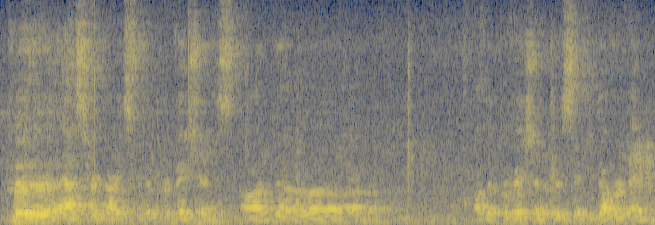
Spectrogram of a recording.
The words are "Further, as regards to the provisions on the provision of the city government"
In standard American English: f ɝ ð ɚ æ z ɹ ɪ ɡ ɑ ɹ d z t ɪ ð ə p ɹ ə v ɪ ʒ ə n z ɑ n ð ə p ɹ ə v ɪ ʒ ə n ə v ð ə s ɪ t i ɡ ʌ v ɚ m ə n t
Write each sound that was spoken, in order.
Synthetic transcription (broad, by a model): f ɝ ð ɚ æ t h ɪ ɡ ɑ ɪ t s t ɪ ð ə p ɹ ə v ɪ ʒ ə n z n n ð ə p ɹ ə v ɪ ʒ ə n ə v ð ə s ɪ t i ɡ ʌ v ɚ m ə n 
